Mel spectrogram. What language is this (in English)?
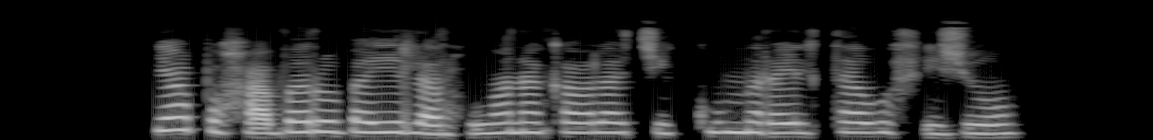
Pashto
